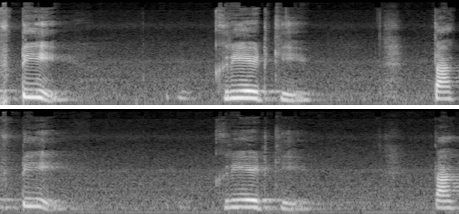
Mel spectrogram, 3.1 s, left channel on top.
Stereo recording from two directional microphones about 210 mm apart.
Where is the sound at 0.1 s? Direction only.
50° left (ahead or behind).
